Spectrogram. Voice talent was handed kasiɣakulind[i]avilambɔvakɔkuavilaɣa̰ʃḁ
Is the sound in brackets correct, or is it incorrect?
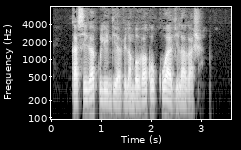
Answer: correct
